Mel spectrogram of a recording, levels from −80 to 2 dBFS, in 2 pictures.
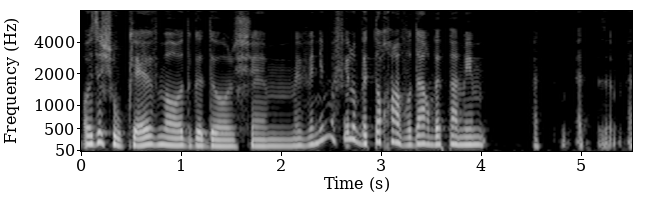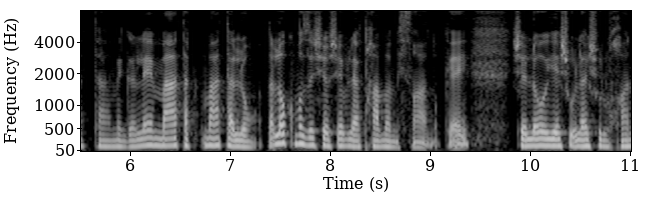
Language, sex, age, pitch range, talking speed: Hebrew, female, 30-49, 130-165 Hz, 180 wpm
